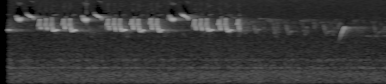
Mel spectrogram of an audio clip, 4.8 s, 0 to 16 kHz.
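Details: African blue tit (Cyanistes teneriffae) in Tamadaba Natural Park, Gran Canaria, in March 2010, giving a quick run of high, thin chattering notes for about three seconds, then a single rising note, over a faint steady hum.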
